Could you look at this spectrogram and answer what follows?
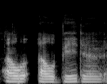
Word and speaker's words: Albedo: There's references to I can't pronounce it. Agido and the white and the black. Right. I'm trying to think. Albedo and Negredo. That's it. Albedo.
